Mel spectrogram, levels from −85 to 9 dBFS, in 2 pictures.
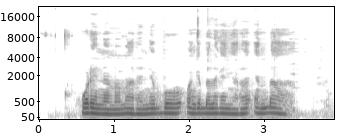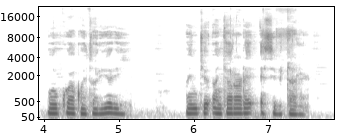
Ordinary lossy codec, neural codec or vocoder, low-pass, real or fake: none; none; none; real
